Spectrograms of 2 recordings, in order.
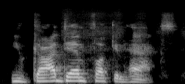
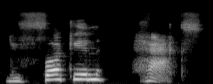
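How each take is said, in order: First: Said in the usual way. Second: Drawn-out, slow sneer on fucking; slow contempt. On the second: Acted. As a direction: spit out "You fucking hacks" slowly. Ranting at politicians.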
